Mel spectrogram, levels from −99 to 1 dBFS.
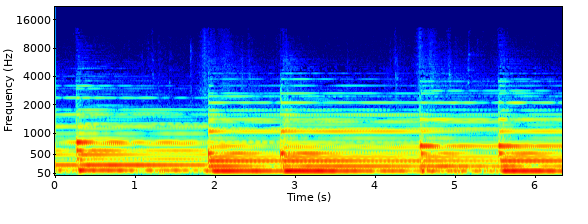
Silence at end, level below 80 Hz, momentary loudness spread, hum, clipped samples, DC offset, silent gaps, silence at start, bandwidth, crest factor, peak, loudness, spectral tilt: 0 s; -52 dBFS; 8 LU; none; under 0.1%; under 0.1%; none; 0 s; 3.4 kHz; 14 dB; 0 dBFS; -16 LUFS; -12.5 dB/octave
